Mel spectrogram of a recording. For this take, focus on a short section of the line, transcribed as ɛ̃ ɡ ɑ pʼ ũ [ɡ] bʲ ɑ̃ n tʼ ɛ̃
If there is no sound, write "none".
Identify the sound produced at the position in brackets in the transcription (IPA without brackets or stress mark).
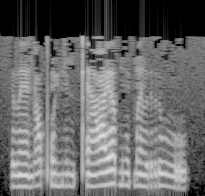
none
